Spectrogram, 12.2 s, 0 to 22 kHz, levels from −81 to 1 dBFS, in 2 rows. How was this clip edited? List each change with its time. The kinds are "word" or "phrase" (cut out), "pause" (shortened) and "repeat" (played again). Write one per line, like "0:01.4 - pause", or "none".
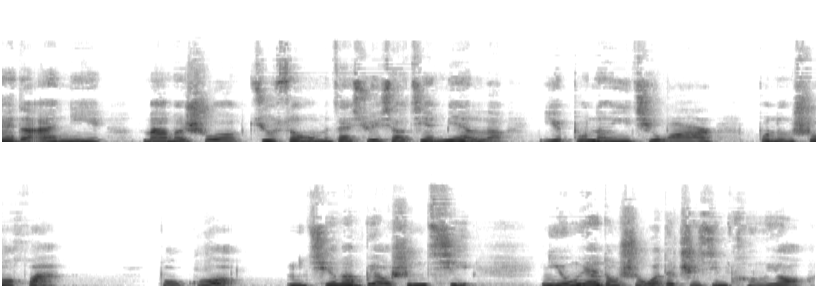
none

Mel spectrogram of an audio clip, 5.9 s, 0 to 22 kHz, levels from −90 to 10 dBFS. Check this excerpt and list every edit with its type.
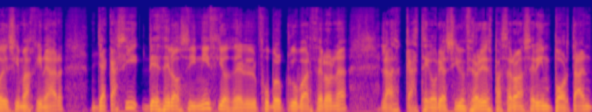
0:03.8 - word

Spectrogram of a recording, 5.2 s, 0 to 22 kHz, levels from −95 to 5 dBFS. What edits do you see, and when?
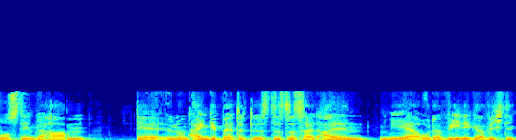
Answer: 0:01.0 - pause
0:01.9 - word
0:02.8 - word
0:03.8 - word

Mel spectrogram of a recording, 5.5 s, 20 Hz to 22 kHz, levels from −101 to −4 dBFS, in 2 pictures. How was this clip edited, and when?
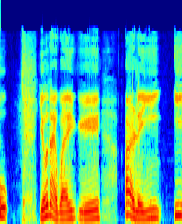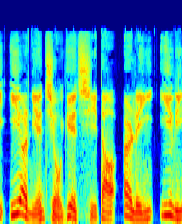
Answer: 0:02.5 - pause

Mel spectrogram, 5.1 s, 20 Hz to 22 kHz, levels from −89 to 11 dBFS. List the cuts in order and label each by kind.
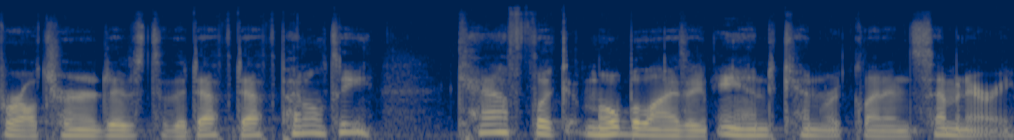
0:01.2 - repeat
0:03.5 - word

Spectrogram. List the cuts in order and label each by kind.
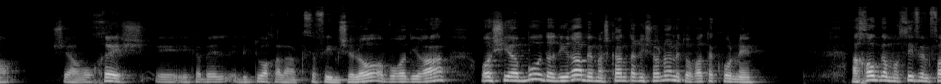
none

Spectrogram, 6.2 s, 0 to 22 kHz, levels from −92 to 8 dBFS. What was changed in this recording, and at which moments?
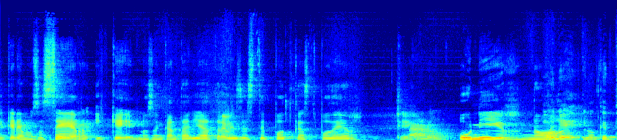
none

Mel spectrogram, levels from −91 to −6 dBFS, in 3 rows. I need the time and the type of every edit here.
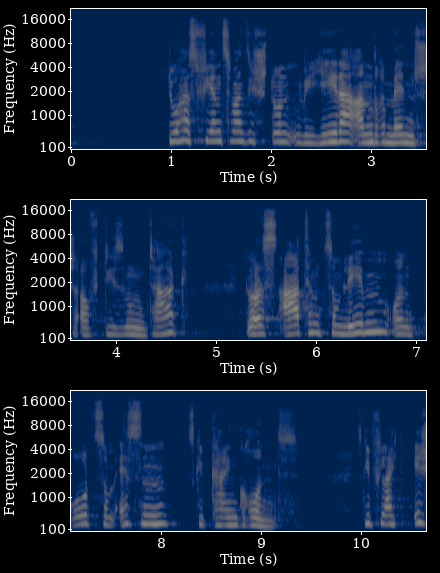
0:04.3 - phrase
0:05.6 - word
0:08.2 - pause

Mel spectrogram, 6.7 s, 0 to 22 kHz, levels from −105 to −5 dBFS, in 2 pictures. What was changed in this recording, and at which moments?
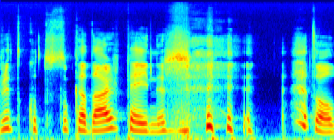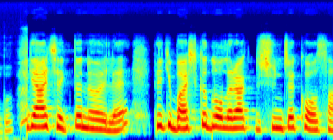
0:03.1 - word
0:03.6 - phrase
0:05.5 - word

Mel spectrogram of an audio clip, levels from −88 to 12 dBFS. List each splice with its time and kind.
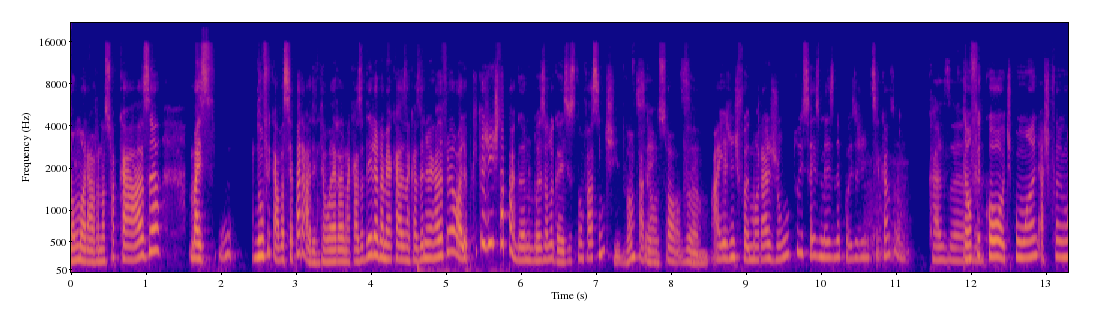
none

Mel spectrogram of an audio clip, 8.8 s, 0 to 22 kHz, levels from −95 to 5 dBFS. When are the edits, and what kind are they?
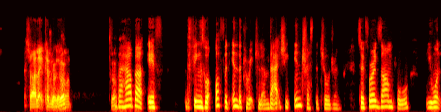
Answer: none

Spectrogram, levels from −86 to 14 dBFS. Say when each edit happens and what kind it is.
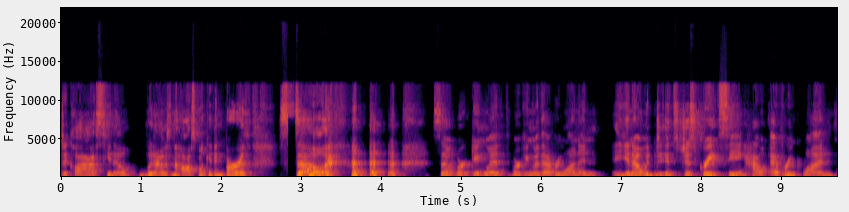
none

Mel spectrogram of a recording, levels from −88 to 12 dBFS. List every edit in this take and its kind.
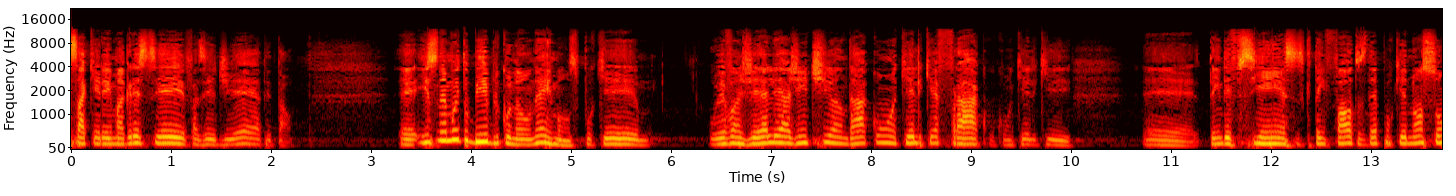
none

